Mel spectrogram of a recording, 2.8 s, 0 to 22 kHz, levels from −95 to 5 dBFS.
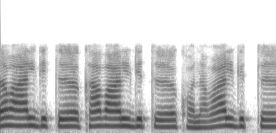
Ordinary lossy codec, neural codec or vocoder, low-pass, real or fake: Opus, 16 kbps; codec, 16 kHz, 4 kbps, FunCodec, trained on LibriTTS, 50 frames a second; 5.4 kHz; fake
